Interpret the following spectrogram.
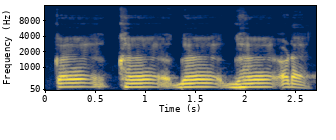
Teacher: कंठे, कंठे से बोले जाते हैं, कंठ का यूज, क, ख, ग, देखिए हाथ रख के देखिए यहाँ पे आपके कंठ के ऊपर, क, ख, ग, घ, अड़, थोड़ी थोड़ी ऐसे आपको पता चलेगा कि आपके कंठ का यूज हो रहा है।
